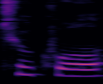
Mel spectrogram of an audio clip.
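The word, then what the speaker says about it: 土酷: of means rural cool it also is pronounced too cool so there's a sort of war play there.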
